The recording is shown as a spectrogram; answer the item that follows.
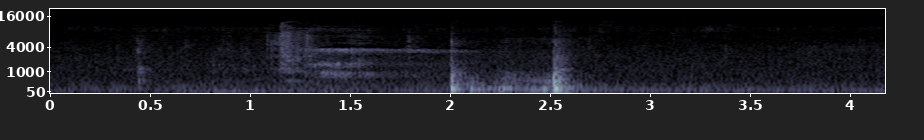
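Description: A short slurp through a straw from a glass mug, then two sharp knocks about half a second apart as the glass mug is set down on a hard surface.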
